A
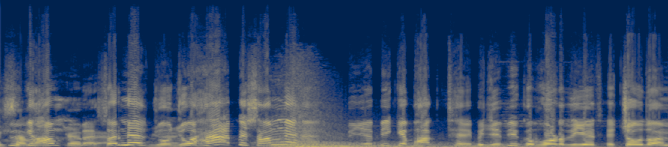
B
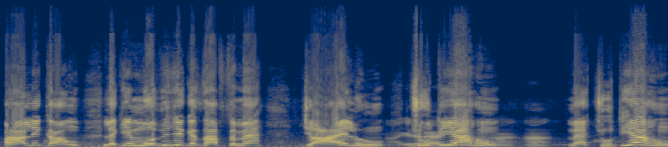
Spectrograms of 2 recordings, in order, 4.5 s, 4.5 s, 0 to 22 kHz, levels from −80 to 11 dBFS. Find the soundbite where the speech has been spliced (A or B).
A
